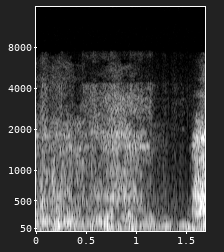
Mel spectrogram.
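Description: A dog named Ludo sniffs and snuffles while nibbling at weeds in the bottom of a greenhouse, a continuous stream of quick, breathy nasal puffs that swell into a louder snort at the end, with no one speaking.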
